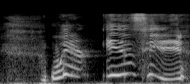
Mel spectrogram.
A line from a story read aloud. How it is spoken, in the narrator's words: I cried shrilly like a little bitch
